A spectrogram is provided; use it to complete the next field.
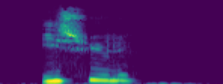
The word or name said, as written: ishylde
